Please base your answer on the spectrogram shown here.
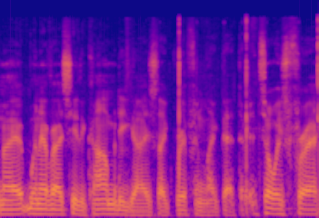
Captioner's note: snaps fingers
